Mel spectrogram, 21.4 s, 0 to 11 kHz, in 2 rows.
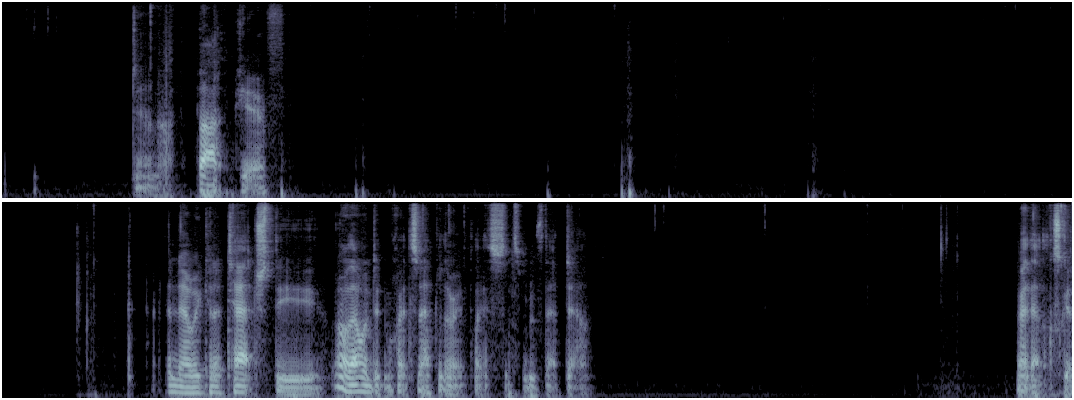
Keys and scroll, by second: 3.9 ctrl+c, 4.1 ctrl+v, 7.0 ctrl+v, 8.4 ctrl+v.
